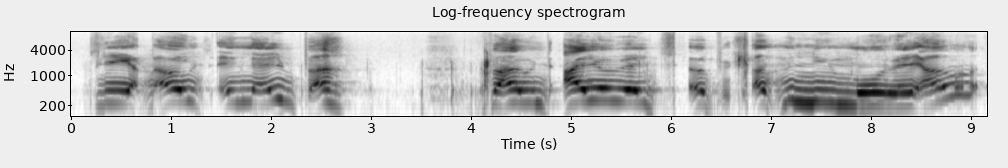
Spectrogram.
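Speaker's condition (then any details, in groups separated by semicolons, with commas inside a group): Cerebral palsy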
